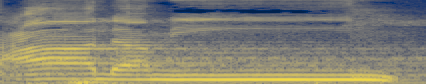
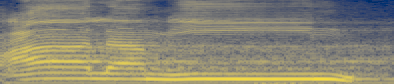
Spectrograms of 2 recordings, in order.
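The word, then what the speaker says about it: العالمين: শরীফে আছে আলহামদুলিল্লাহি রব্বিল আলামিন এইযে আলামিন এ শব্দটা নুনের মধ্যে জবর তাহলে মূলত হবে আলহামদুলিল্লাহি রব্বিল আলামিনা কিন্তু আপনি মিনা কেন কন না এজন্য যে আপনি নিঃশ্বাস ফেলাইছেন মানে এ শ্বাস ফেলছেন এইজন্য এখন শেষের অক্ষরটার মধ্যে কি বানাইলেন?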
